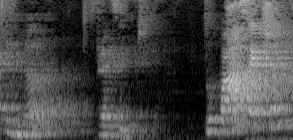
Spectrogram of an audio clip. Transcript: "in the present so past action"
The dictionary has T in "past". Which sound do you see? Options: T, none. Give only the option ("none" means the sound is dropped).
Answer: none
